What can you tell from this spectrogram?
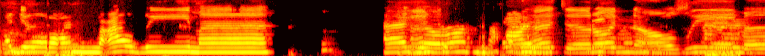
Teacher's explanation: Ini nun sukun ketemu nun sukun atau tanwin bertemu dengan huruf ain ya. Jadi nun sukun atau tanwin kalau bertemu dengan huruf ain maka dibaca izhar atau jelas ya, dibaca jelas. Jangan dipanjangkan, jangan didengung ya, jelas.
